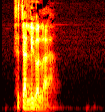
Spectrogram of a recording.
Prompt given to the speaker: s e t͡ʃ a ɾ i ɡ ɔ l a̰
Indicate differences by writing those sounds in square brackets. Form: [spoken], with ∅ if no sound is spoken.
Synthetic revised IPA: s e t͡ʃ a [l] i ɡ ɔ l a̰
